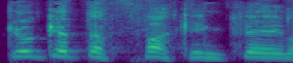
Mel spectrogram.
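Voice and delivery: high, bossy, pushy yell. Retelling how the wife orders the gangster around: imitating the wife yelling. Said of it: "just yells at him".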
